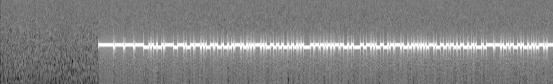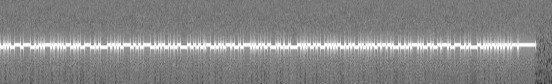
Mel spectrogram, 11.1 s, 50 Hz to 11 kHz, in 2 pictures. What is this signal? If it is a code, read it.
RTTY (75 baud, 170 Hz shift), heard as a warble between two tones, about 1750 Hz centre. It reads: MZKZA KRKZI RTQFQ TCZHK JBZPL EVKPN BXRMV XFBRM TJVIV ALTIG BAVSW TYPNY ADWQE KZZKM TRJFK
